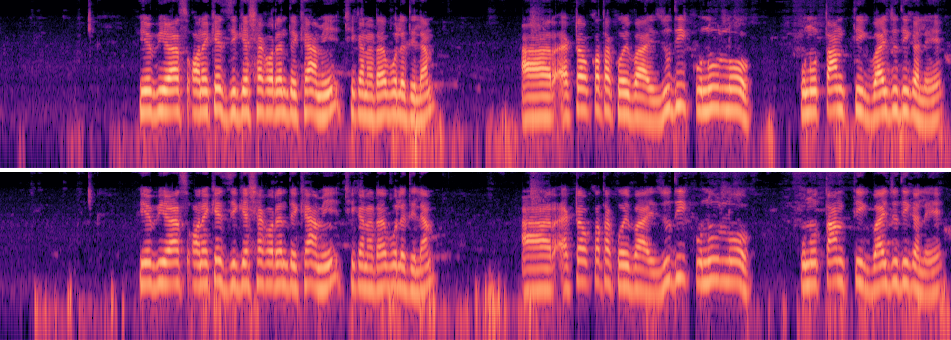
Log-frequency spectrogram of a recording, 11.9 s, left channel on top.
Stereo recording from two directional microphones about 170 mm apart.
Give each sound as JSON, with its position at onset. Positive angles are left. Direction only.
{"t": 1.7, "sound": "speech", "side_deg": 20}
{"t": 6.5, "sound": "speech", "side_deg": 20}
